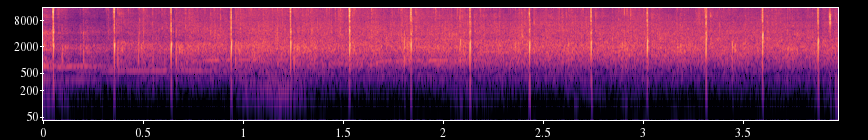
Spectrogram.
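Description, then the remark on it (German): An audience applauds to welcome a woman onto a stage, with steady, rhythmic clapping, sharp claps landing roughly three times a second over a softer wash of crowd noise, moderately loud and continuing throughout without any talking. “begrüßt mit mir ganz herzlich mit dem schönsten Applaus, den ihr habt, die Jule”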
